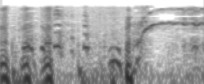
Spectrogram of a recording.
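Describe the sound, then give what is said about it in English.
A horse named Nestle whinnies with a high, wavering call that climbs in pitch at the end. Some brief voiced sound comes just before it. “Now meet your new horse, Nestle. Nestle. He's quick.”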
